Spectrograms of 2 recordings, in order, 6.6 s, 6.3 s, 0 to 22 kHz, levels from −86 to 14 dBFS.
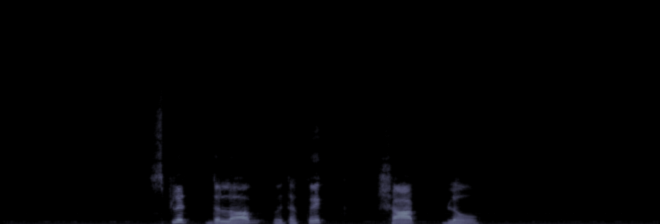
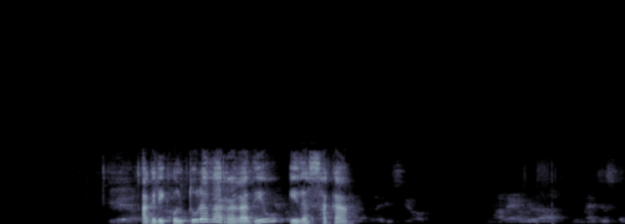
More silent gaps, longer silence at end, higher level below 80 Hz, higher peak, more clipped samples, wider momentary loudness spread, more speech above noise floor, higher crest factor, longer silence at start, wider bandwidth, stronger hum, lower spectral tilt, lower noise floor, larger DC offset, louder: neither; first, 1.85 s vs 0.75 s; second, -82 dBFS vs -66 dBFS; second, -24 dBFS vs -2 dBFS; neither; first, 19 LU vs 8 LU; second, 37 dB vs 64 dB; about the same, 22 dB vs 22 dB; first, 1.5 s vs 1.15 s; first, 13 kHz vs 7.6 kHz; first, 50 Hz at -75 dBFS vs none; first, -6 dB/octave vs -3.5 dB/octave; second, -80 dBFS vs -86 dBFS; neither; second, -43 LUFS vs -21 LUFS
